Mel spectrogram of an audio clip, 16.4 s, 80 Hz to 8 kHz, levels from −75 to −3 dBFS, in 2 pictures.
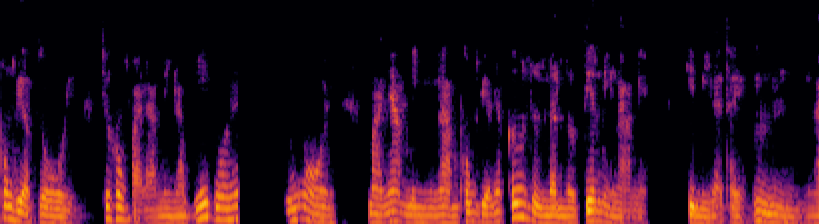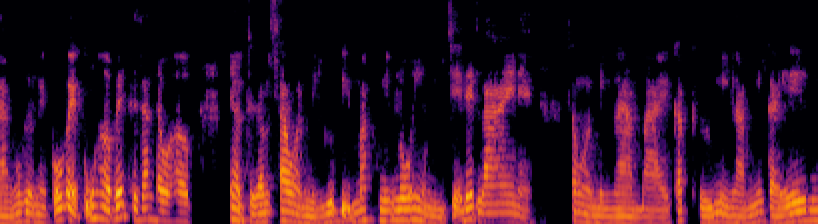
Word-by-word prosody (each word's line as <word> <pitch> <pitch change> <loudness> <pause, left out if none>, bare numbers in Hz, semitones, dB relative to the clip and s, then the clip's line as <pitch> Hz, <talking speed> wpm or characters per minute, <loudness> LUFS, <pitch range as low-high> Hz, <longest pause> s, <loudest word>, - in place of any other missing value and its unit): công 165 -2 +4
việc 130 -2 +3
rồi, 95 -5 0 0.2
chứ 160 - +1
không 155 -1 +3
phải 90 - -3
là 90 +1 -6
mình 95 0 -3
làm 95 0 -1
ít 170 +4 +4
luôn 145 -1 +3
ấy 160 - +1 0.5
đúng 145 +4 -1
rồi. 110 -9 0 0.3
Mà 110 -2 0
nha, 125 +4 +1
mình 100 -3 -2
làm 100 -1 -1
công 120 +3 0
việc 110 -1 +2
nha, 125 - 0
cứ 180 +1 +5
l 165 - -1
lần 100 -1 +2
đầu 100 0 0
tiên 130 -1 +6
mình 105 -5 -2
làm 90 -1 -5
nè 90 -1 -10 0.4
thì 105 - +7
mình 95 -1 -1
lại - - -3
thấy, 95 -3 -3
ừm, 105 -8 -1
làm 95 0 -3
công 120 +3 -2
việc 125 -2 +1
này 105 -2 -3
có - - +4
vẻ - - +7
cũng 165 - +3
hợp 155 -4 +3
ấy, 165 +2 +7
thời 145 - 0
gian 150 +1 -1
đầu 130 -2 +4
hợp. 120 0 -1 0.4
Thế - - +2
là - - +2
thời 110 - 0
gian 115 +1 +3
sau 125 -1 +3
là 100 - -3
mình 95 0 -2
cứ 120 - +3
bị 125 - +1
mắc 140 +3 -2
những 135 0 0
lỗi 140 +1 +4
là 120 - -2
mình 95 -2 -3
trễ - - +1
deadline 120 -5 +2
nè, 95 -3 -6 0.4
xong 125 - -1
rồi 110 -3 -2
mình 95 -1 -3
làm 95 -1 -2
bài 90 -1 -4
các 130 - -1
thứ, 100 -1 0
mình 115 -3 -1
làm 95 0 -2
những 125 +2 -3
cái 110 +6 +2
110 Hz, 275 wpm, -24 LUFS, 95-130 Hz, 0.5 s, thì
